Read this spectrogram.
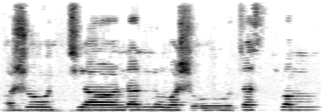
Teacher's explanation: নকারটা দুবারই উচ্চারণ করা হবে, যেহেতু যুক্তাক্ষরের প্রথম বর্ণ।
